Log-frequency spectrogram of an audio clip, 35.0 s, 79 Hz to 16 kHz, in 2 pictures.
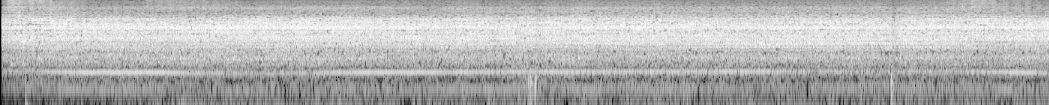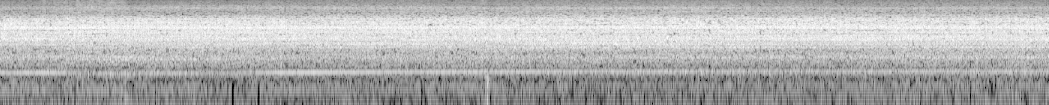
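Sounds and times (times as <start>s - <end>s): saw cutting log hiss: 0.0s - 23.6s
sawmill saw humming: 0.0s - 34.9s.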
